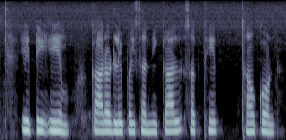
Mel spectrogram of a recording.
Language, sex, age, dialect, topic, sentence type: Chhattisgarhi, female, 18-24, Northern/Bhandar, banking, question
